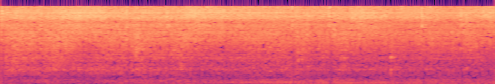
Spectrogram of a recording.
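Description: Sliced bitter gourd sizzling steadily in hot mustard oil in a wok.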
